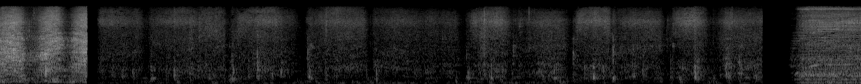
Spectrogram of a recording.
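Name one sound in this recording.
A paintbrush sweeps softly across a wooden surface.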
